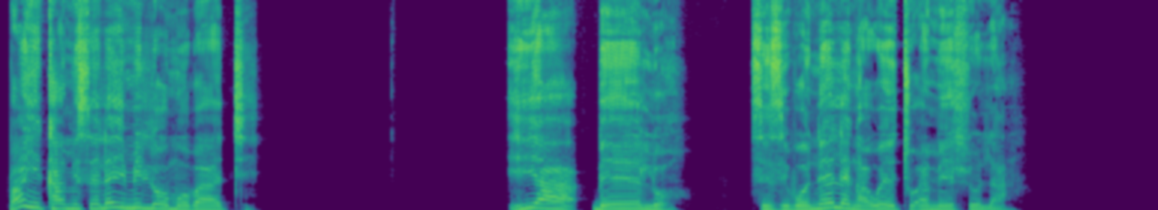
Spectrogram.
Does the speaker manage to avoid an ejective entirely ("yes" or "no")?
yes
